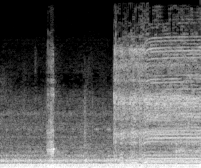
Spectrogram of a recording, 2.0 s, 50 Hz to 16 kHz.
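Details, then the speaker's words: Used no-name aftermarket fuel pump removed from a Mercedes W126, bench-tested after cleaning: a steady, even electric hum with no surging or rattling, drawing about one amp and running smoothly. "so when we turn this on you can hear this and you can see it we're drawing right one amp"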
